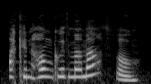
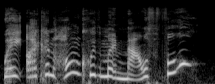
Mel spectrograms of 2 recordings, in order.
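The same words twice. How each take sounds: First: Said in the usual way. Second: High, rising to an incredulous question; surprised question. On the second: Real, not acted. Player discovers a new honk trick, surprised and questioning. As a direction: ask it in amazed delight, swooping up at FULL.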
